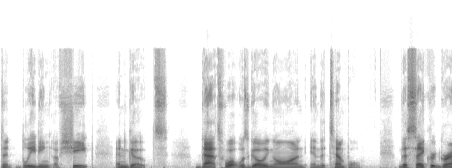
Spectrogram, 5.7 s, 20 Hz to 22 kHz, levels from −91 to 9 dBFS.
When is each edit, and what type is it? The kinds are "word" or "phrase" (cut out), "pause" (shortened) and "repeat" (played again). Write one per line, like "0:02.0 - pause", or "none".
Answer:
none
